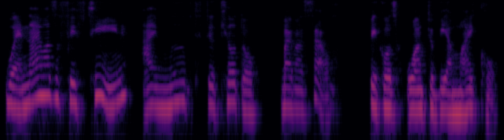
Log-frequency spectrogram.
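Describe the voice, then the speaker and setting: A Japanese woman in her thirties with a Japanese accent, speaking halting English with soft laughs as a guest on a video call. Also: low-pitched, no room sound. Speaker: guest, tour guide. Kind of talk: casual interview over video call.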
